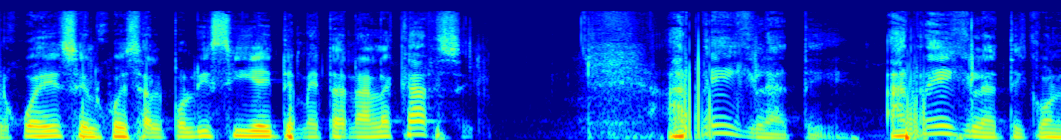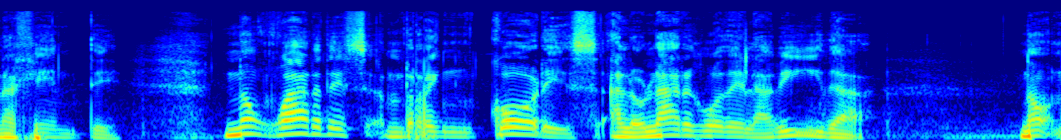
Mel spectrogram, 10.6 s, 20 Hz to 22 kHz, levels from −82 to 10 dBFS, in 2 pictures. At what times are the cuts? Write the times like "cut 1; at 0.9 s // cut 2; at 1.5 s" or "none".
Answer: cut 1; at 4.3 s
